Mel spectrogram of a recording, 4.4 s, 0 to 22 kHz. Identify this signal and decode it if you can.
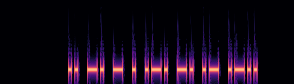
Morse code, heard as a keyed tone, about 25 wpm, 700 Hz. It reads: INTERNAL
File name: 8 Letter Words - First 3 Letters Given - 25wpm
